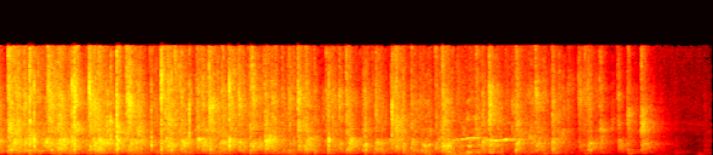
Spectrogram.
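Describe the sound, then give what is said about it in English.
A crowd breaks into sustained applause for Michael Brooks, senior producer of Frontier Development, coming up on stage: a dense, bright wash of many hands clapping at a steady loudness for about five seconds before tapering off quickly at the end. “Big round of applause for Michael Brooks, senior producer of Frontier Development.”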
